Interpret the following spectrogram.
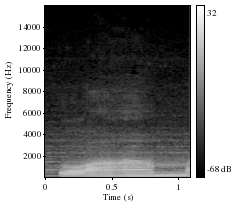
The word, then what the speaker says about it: Lam: tailbone area and um the one syllable Sanskrit Mantra Lam l m ready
